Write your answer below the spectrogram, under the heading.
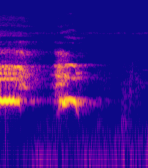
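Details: {'caption': "Young male red junglefowl from Tha Som, Nam Som, Udon Thani, Thailand, giving a 'cut' crow: two short harsh harmonic bursts, the second slightly longer and dropping at its end, then quiet."}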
